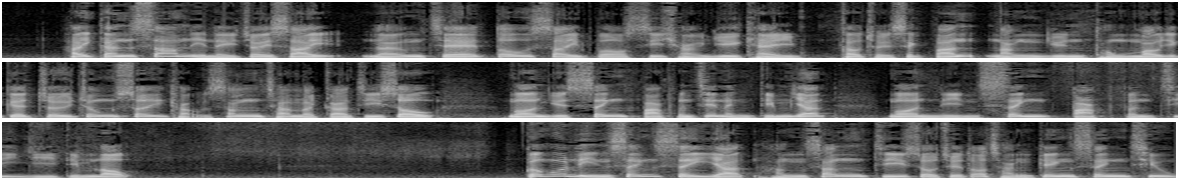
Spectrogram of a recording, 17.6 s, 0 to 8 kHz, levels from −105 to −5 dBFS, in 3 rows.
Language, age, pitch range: Chinese, 30-49, 110-160 Hz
